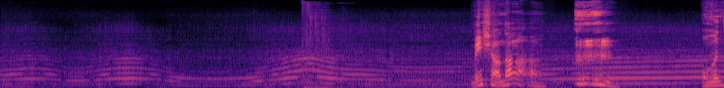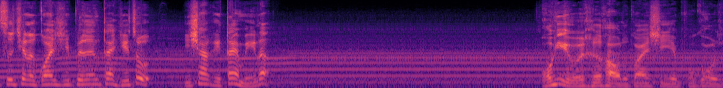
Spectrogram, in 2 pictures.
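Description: A car engine hums and rises and falls in pitch.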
